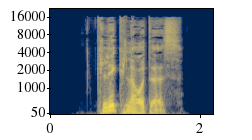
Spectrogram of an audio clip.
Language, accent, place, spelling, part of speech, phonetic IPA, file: German, Germany, Berlin, Klicklautes, noun, [ˈklɪkˌlaʊ̯təs], De-Klicklautes.ogg
- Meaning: genitive singular of Klicklaut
